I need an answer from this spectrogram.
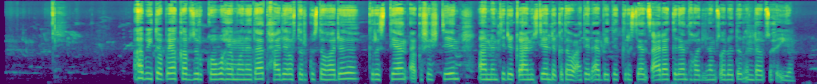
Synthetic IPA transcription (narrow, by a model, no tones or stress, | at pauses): ʔaβʔit̪jopʼijakʰaβzɨɾɨkʰːɐβuɦajmonɐt̪ʰat̪ħad̪ɐoɾt̪ʰod̪kʰust̪ʰɐwhad̪ɐkʰɾɨst̪ʰijana̰kʼɨʃɐʃt̪ʰɨnʔamɐnt̪ʰid̪ɐkʼːanɨst̪ʰijond̪ɐkʼːit̪ʰɐwʕt̪ʰenaβbe̞t̪ʰɐkʰɾɨst̪ʰijant͡sʼaʕd̪akɨd̪ant̪ʰɐxɐd̪ino̞msʼɐlot̪ʰomɨnd̪aβt͡sʼɨħʔɨjːo̞m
